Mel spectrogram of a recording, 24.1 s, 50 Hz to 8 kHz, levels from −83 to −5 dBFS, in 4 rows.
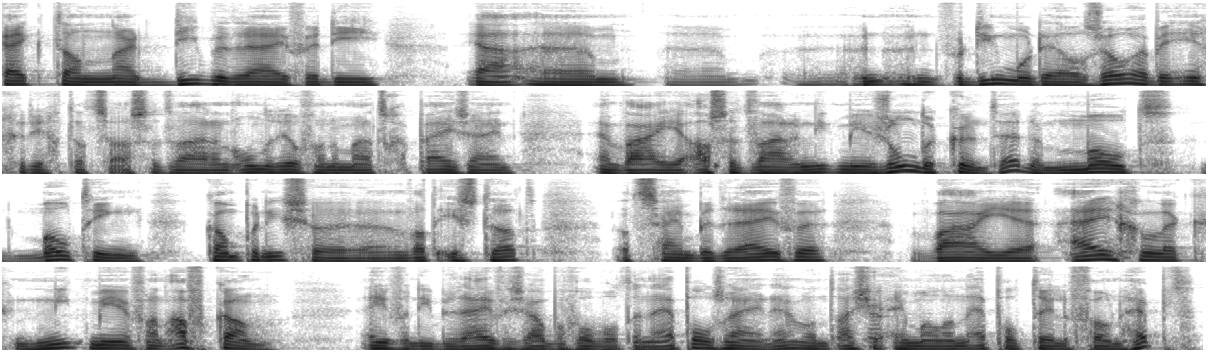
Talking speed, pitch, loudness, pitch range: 180 wpm, 105 Hz, -19 LUFS, 100-115 Hz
